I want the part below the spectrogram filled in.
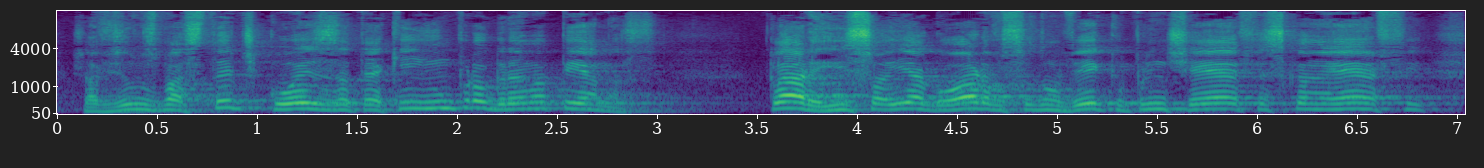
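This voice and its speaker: A man's dark, mellow voice with audible room echo. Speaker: teacher. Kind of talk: lecture. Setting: recorded online class.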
